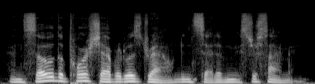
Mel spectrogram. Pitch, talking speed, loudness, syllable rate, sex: 120 Hz, 210 wpm, -17 LUFS, 5.1 syllables/s, male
